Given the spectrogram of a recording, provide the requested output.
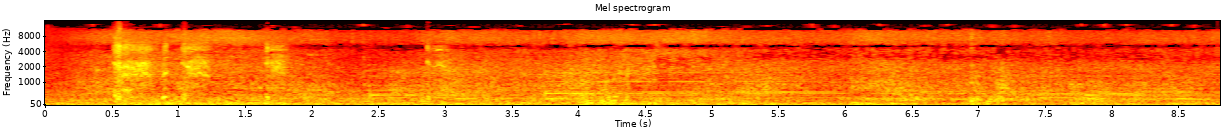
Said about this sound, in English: The water hitting my front room window, which is extremely high, and this is the water by my back door and glass. So this is what I'm facing at the moment.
